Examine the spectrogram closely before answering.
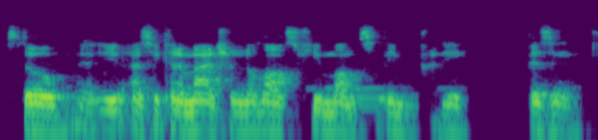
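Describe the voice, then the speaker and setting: A man's voice: on the low side, little pitch movement, normal speed, slight background noise. Scottish man on a roomy, dull call. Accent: Scottish, Edinburgh. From Scotland. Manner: rambling, self-deprecating, frequent ums. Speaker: interview guest, travel company director. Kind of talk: casual conversational interview. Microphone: video call.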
